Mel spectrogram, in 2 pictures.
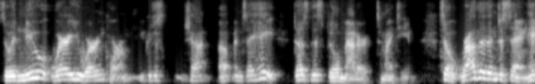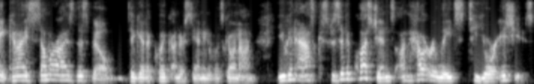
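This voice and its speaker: Loud and fairly high pitched, a man speaks at a moderate pace with very wide pitch swings against a quiet background. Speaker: webinar presenter. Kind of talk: product demo webinar. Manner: casual, filler-heavy.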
